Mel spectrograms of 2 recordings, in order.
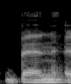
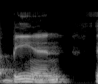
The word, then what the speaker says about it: Ben: If you talk to my mom, my name, Ben is Bean. It's a two-syllable Ben.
